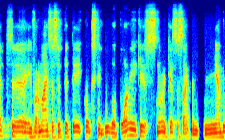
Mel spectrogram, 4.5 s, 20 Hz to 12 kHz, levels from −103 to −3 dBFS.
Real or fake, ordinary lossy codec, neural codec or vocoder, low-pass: fake; Opus, 32 kbps; vocoder, 44.1 kHz, 128 mel bands every 512 samples, BigVGAN v2; 10.8 kHz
